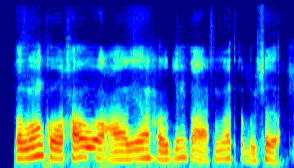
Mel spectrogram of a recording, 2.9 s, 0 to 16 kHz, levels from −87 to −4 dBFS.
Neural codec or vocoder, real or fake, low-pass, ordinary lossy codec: codec, 44.1 kHz, 2.6 kbps, DAC; fake; 14.4 kHz; none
